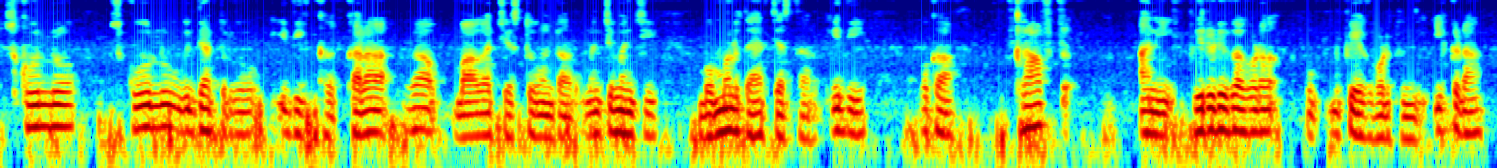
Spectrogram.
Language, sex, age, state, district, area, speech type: Telugu, male, 45-60, Andhra Pradesh, Krishna, urban, spontaneous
